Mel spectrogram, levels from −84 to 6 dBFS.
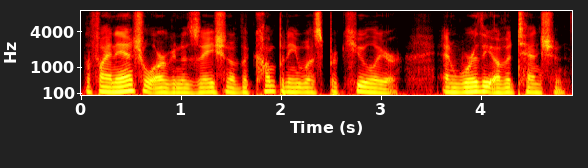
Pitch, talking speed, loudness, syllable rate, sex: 120 Hz, 145 wpm, -16 LUFS, 5.6 syllables/s, male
